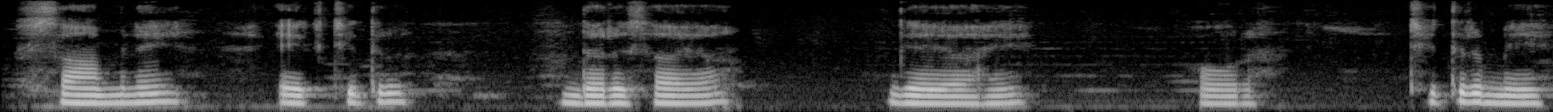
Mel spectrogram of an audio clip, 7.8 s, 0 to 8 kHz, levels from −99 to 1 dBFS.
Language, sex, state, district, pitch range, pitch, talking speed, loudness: Hindi, female, Rajasthan, Nagaur, 120-175 Hz, 160 Hz, 70 wpm, -28 LUFS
